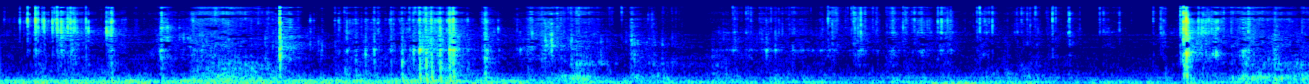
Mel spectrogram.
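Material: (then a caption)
Soap. A utility knife blade scrapes thin shavings from a solid pink bar of soap held in the palm, carving a ridged texture into it. The sound is soft, bright and crisp, with dry tearing scrapes, crumbly crinkling and a few sharper cuts that stand out above the quiet background.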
